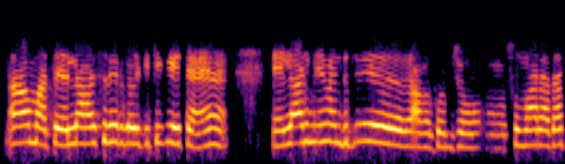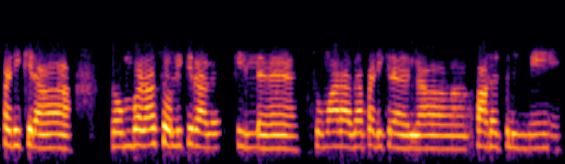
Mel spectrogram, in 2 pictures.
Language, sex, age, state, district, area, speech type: Tamil, female, 18-30, Tamil Nadu, Kanchipuram, urban, conversation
